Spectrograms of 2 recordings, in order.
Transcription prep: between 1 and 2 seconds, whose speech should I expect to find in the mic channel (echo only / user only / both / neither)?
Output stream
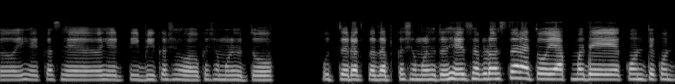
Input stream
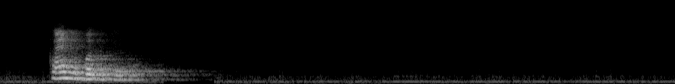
user only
